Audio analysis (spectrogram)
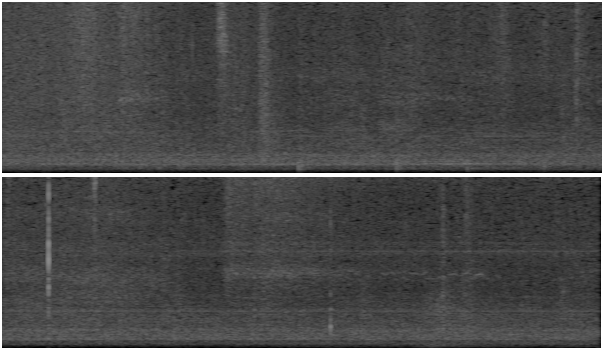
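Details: Even background hiss with a faint hum and a few sharp isolated ticks, without any animal voice.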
